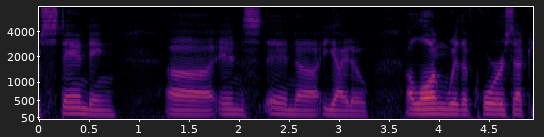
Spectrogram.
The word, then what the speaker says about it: Iaido: So, if you don't know what Io is, it's spelled I A D O Eido.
